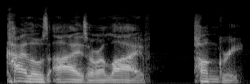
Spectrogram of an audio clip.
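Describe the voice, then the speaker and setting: A man's voice: on the low side, unhurried, a bit bright. A man giving scripted narration of a screenplay, reading scene headings and action as a narrator.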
